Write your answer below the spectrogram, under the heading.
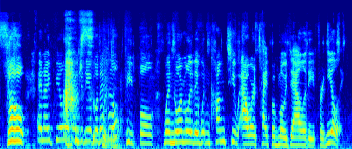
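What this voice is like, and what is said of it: Long Island accent. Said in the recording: “that beautiful Long Island accent.”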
